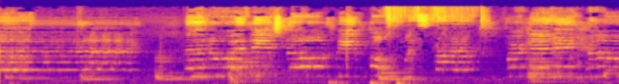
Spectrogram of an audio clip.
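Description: A girl singing a solo into a handheld microphone, in phrases of held notes with short breaks between them.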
